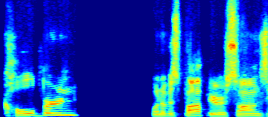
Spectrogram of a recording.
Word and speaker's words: Cockburn: uh writer or singer bruce cockburn pronounced colburn one of his popular songs if he had a rocket launcher not sure if you remember i i don't bruce colburn hmm boy it seems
